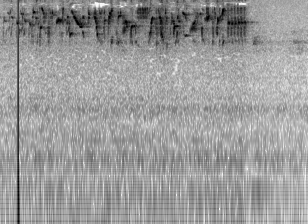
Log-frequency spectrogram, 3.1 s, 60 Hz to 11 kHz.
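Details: Singing European serin at Ķengarags, Riga, Latvia, on 13 June 2018: a thin, very high, jingling and buzzy twitter running unbroken for about two and a half seconds, faint over low background hum, with one sharp click at the start.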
